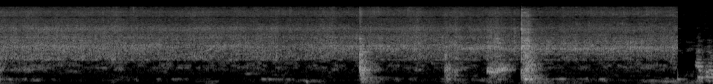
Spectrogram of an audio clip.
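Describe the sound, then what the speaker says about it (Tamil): Rock salt hits a hot pan of frying ingredients, which sizzle loudly and steadily up close, broken by a few brief scrapes and clatters of stirring near the end. "நல்லா கல் உப்பு போட்டுட்டு நல்லா வதக்கிடலாம்"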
